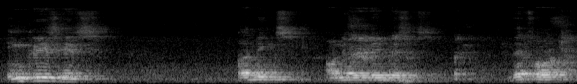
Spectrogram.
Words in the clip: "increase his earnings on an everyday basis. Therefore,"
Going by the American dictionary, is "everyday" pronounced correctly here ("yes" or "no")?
no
